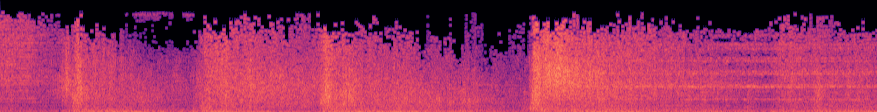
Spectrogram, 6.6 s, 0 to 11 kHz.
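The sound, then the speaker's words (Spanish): Heavy naval gunfire from a World War II battleship's 406 mm and 127 mm guns firing rapid salvos at Japanese cruisers and destroyers: several sharp booms over a continuous loud rumble. “disparando rápidas andanadas con los cañones de 406 y 127 milímetros”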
